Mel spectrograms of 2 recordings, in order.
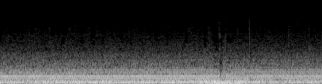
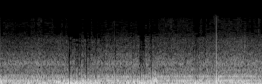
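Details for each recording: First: VW GTI on APR Stage 2 tune with APR downpipe and otherwise factory exhaust, in-cabin with windows up, gentle acceleration through 2500–3000 rpm: deep steady exhaust drone between 2800 and 3500 rpm, before resonator fitted. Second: APR Stage 2 VW GTI with APR downpipe after the factory front muffler/resonator was replaced by a Vibrant 17950 resonator, heard in-cabin at 2500–3500 rpm cruise: a steady low hum with window wind and no booming drone, almost stock-sounding.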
